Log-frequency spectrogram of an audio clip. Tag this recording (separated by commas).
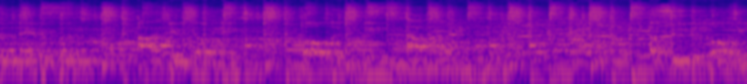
Singing, Music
